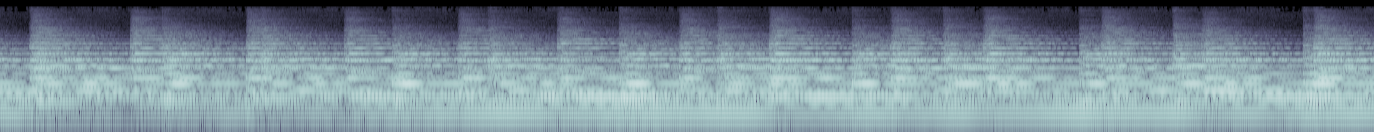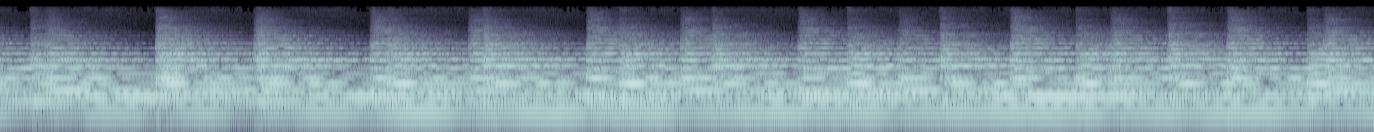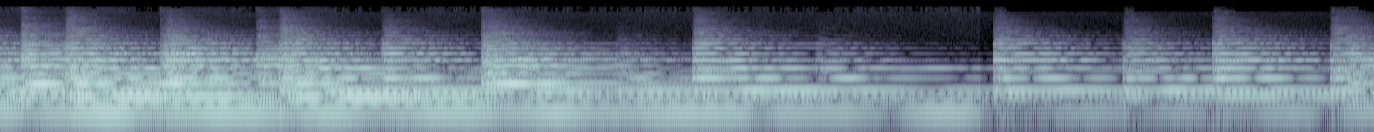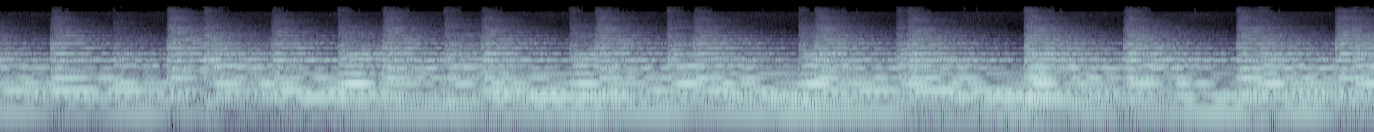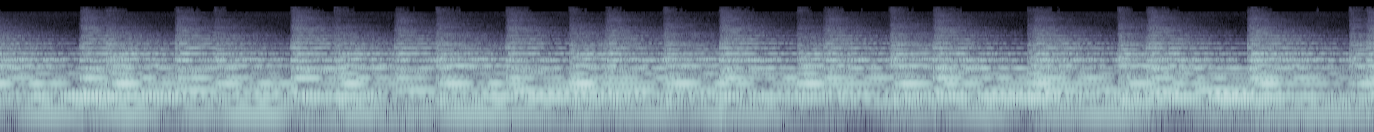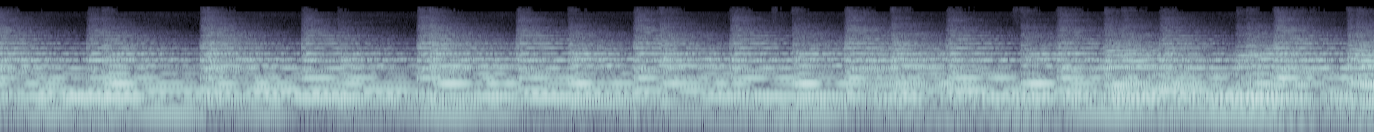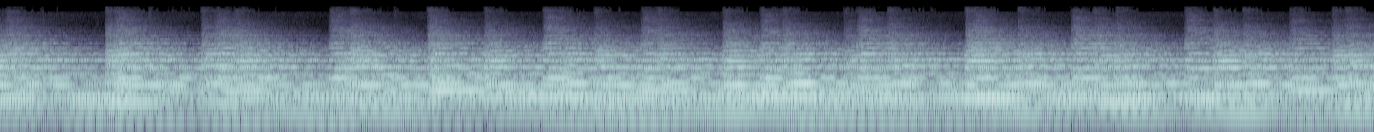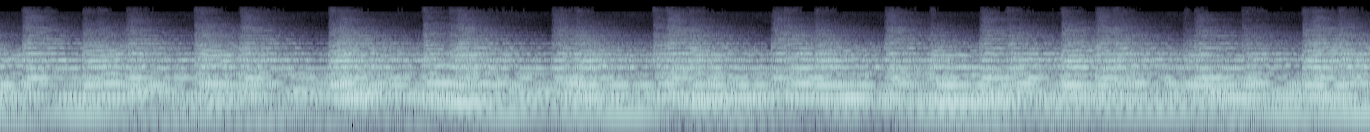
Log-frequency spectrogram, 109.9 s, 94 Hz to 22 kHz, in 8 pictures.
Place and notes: {"title": "Lessines, Belgique - Lessines bells", "date": "2014-06-14 14:25:00", "description": "Manual ringing of the three bells of the Lessines church.", "latitude": "50.71", "longitude": "3.83", "altitude": "29", "timezone": "Europe/Brussels"}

